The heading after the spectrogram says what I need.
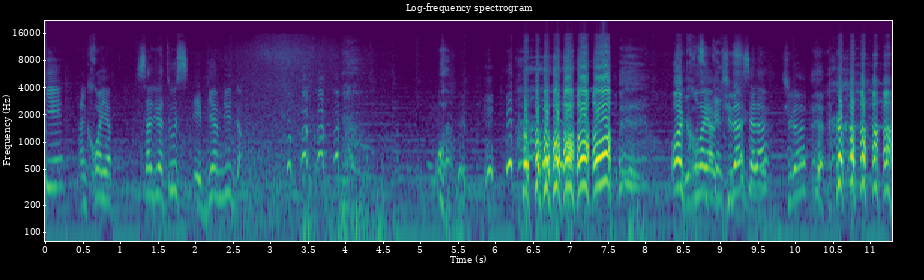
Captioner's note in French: rires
